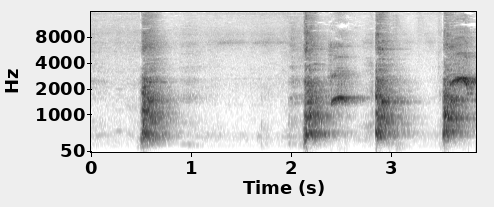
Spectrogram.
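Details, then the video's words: Family dog Shadow, a female, barks indoors as a baby laughs during play: one bark, a pause, then three quick barks, with a high rising squeal over the later ones. "Shadow Barks Baby Laughs"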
